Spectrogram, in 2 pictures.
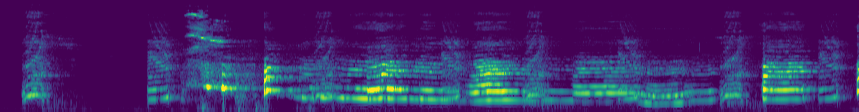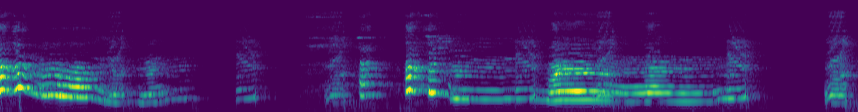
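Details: A Siberian Husky named Niko, who rarely howls, howls in wavering, yodel-like bursts that slide up and down in pitch, set off by a new dog toy.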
